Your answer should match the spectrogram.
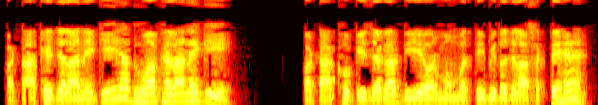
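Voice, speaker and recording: An actor playing a wily, grumbling but soft-hearted village father in a cartoon moral story, argumentative and wry. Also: medium pitch, animated, normal speed, lightly acted.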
